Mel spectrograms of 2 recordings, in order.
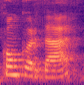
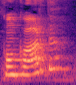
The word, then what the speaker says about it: concorda: Or just concorda? Agree? And the answer is eu concordo or eu não concordo. Also, the word concorda has the same pronunciation as with rope.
